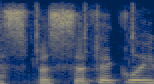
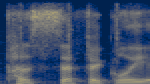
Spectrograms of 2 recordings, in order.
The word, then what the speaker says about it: specifically: But yeah, specifically being pronounced Pacifically.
